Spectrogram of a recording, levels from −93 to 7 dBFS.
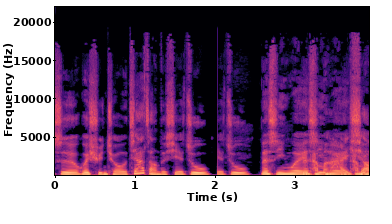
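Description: At 2.03 s a slower second capture path likely joins the mix, making a doubled audio track: the speech repeats half a second late, somewhat quieter, until the end.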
